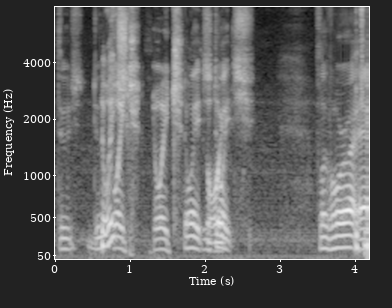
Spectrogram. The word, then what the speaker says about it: Deutsch: It's not Dutch, is it? It's Deutsch.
